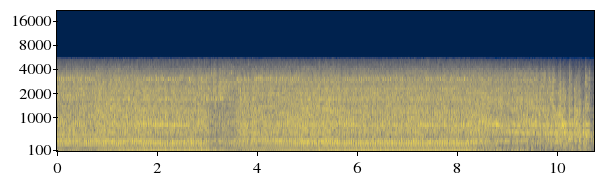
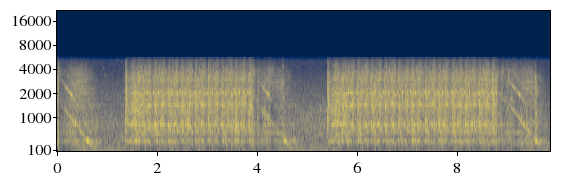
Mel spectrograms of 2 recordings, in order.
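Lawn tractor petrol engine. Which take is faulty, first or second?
second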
